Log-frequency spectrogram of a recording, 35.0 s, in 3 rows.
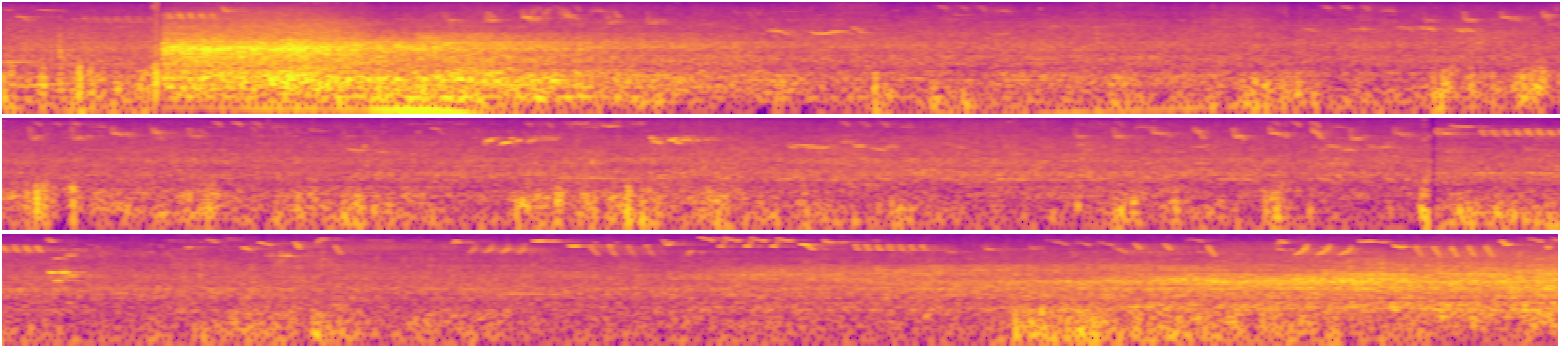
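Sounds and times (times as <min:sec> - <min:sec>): wind rumbling on microphone: 0:00.0 - 0:35.0
approaching train: 0:01.2 - 0:05.8
small birds chirping: 0:19.8 - 0:35.0.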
